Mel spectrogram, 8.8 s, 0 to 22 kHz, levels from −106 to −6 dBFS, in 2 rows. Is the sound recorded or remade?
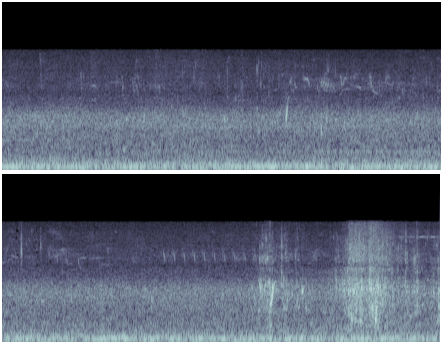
recorded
